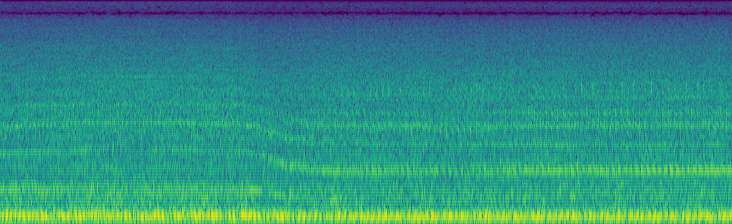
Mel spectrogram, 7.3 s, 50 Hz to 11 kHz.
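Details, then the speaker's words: Mercury 25hp four-stroke EFI outboard after replacing the idle air control solenoid, warming up after a start with a little throttle: low drone wavers and sags as if about to stall; rough idle persists, cause still unknown. "Let it warm up. Seems like it's still going to die."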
